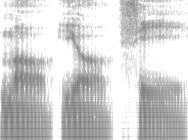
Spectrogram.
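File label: "moyothi", concatenated syllables; Affixing experiment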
